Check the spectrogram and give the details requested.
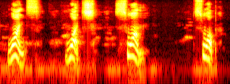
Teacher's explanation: letter A makes the short vowel sound aw as in wants, watch, swamp, swap.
